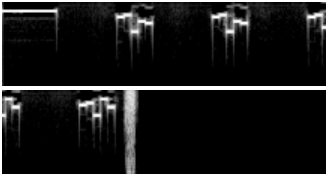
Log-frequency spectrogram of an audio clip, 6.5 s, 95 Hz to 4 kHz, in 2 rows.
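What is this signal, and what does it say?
Five-tone selective call (ZVEI), heard as quick runs of five tones, tones of about 70 ms. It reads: 89165 89165 89337 89337
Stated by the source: ZVEI five-tone selective call received via SDR, from the Feuerwehr Orlamünde audio archive.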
